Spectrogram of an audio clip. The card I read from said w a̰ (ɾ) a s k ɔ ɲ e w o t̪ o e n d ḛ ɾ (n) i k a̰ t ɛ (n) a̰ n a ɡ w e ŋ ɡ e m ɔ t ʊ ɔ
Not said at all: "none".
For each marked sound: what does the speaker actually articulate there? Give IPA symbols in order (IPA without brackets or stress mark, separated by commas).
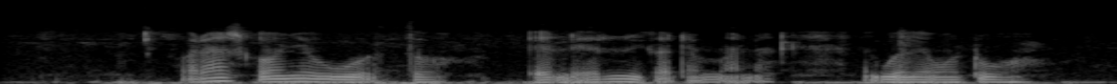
ɾ, n, m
